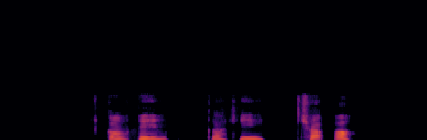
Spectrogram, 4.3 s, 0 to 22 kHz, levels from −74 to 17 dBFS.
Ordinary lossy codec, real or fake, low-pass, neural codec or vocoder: MP3, 64 kbps; fake; 7.2 kHz; autoencoder, 48 kHz, 32 numbers a frame, DAC-VAE, trained on Japanese speech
